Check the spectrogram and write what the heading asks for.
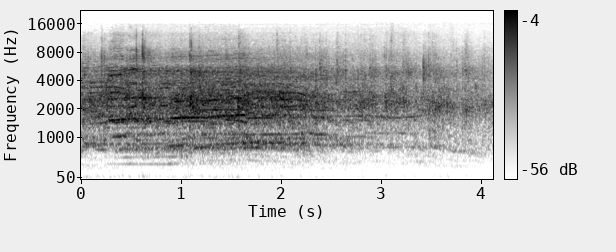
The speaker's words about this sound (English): Open your mouth and give him a shout of praise. I want to hear a war cry at the anchor.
